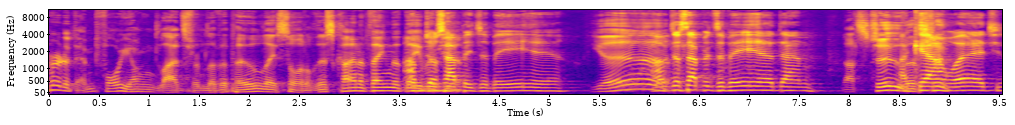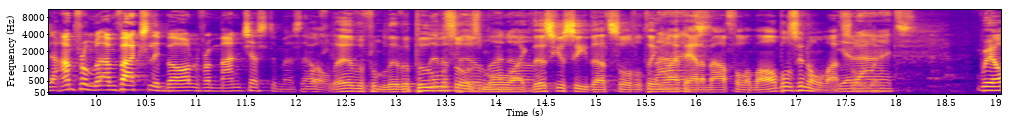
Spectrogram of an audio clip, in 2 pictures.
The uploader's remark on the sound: Recorded live, Sept 5, 2015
